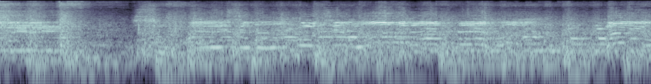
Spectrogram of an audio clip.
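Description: Live samba-enredo played loud over a PA: a lead singer over a samba percussion section (bateria) keeping a steady beat. The music dips briefly just before one second in.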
